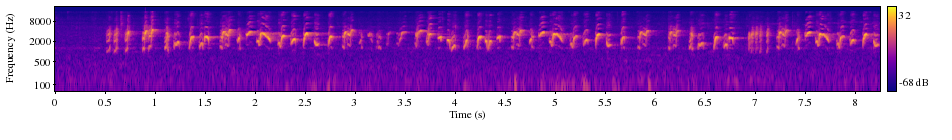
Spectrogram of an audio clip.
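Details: Bulbul exchanging song with a wild bird in a fierce contest, 27 March 2021. After a brief silence comes a sustained stream of bright, bubbling chirps and whistled notes without a break.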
